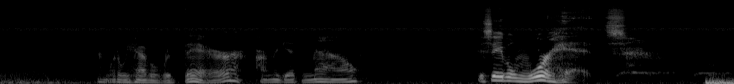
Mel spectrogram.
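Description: An elderly man speaks calmly into a close microphone.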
